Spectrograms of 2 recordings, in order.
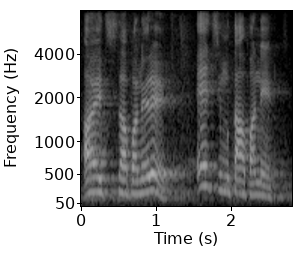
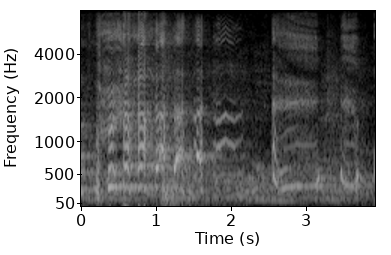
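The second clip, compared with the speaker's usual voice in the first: laughing so hard it turns to crying; helpless laughter; 5 semitones higher than usual. Acted. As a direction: burst out in a long, teary laugh. Karagiozis sees the transformed uncle.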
